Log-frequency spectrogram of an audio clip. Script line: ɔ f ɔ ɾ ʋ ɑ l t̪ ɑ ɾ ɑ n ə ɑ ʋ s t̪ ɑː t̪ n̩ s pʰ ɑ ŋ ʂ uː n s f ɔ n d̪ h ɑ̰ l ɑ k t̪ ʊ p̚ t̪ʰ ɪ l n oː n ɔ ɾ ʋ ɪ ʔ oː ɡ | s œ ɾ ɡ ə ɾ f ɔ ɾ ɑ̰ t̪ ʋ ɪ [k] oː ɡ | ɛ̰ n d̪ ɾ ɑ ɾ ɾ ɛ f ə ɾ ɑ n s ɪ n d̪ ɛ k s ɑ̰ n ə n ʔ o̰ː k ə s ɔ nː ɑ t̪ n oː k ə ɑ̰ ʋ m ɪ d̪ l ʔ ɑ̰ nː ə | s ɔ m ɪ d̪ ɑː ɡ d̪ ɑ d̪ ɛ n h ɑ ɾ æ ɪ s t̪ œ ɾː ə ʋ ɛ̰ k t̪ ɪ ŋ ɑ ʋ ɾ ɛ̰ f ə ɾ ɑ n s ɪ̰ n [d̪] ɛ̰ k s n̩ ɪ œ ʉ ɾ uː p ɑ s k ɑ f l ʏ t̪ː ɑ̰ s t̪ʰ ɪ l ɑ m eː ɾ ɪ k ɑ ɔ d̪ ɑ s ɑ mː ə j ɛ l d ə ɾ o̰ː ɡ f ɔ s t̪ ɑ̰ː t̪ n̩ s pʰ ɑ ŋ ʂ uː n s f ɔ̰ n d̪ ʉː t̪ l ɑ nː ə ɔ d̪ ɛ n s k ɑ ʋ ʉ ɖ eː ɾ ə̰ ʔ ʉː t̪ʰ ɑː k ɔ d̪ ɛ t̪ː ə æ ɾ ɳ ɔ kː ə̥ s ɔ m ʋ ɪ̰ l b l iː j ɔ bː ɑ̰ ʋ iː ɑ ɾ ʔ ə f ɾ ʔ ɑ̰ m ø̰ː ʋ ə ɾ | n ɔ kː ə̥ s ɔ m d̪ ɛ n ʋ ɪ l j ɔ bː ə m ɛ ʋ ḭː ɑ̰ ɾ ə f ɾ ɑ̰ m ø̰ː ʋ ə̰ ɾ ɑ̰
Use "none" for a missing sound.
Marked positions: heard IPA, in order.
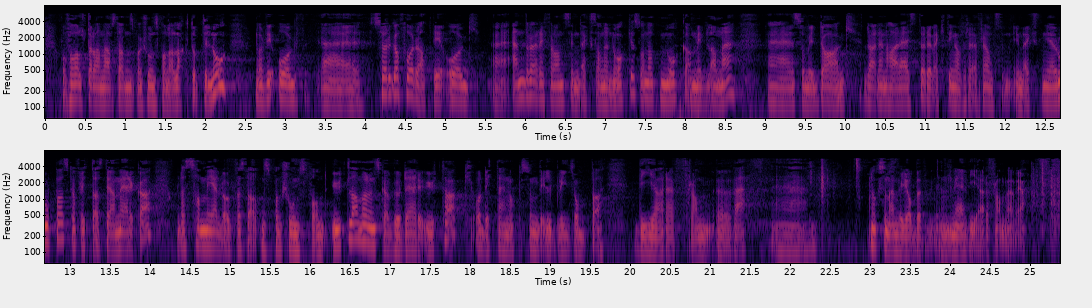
ʔ, d̪

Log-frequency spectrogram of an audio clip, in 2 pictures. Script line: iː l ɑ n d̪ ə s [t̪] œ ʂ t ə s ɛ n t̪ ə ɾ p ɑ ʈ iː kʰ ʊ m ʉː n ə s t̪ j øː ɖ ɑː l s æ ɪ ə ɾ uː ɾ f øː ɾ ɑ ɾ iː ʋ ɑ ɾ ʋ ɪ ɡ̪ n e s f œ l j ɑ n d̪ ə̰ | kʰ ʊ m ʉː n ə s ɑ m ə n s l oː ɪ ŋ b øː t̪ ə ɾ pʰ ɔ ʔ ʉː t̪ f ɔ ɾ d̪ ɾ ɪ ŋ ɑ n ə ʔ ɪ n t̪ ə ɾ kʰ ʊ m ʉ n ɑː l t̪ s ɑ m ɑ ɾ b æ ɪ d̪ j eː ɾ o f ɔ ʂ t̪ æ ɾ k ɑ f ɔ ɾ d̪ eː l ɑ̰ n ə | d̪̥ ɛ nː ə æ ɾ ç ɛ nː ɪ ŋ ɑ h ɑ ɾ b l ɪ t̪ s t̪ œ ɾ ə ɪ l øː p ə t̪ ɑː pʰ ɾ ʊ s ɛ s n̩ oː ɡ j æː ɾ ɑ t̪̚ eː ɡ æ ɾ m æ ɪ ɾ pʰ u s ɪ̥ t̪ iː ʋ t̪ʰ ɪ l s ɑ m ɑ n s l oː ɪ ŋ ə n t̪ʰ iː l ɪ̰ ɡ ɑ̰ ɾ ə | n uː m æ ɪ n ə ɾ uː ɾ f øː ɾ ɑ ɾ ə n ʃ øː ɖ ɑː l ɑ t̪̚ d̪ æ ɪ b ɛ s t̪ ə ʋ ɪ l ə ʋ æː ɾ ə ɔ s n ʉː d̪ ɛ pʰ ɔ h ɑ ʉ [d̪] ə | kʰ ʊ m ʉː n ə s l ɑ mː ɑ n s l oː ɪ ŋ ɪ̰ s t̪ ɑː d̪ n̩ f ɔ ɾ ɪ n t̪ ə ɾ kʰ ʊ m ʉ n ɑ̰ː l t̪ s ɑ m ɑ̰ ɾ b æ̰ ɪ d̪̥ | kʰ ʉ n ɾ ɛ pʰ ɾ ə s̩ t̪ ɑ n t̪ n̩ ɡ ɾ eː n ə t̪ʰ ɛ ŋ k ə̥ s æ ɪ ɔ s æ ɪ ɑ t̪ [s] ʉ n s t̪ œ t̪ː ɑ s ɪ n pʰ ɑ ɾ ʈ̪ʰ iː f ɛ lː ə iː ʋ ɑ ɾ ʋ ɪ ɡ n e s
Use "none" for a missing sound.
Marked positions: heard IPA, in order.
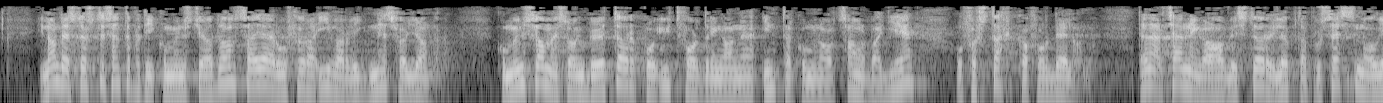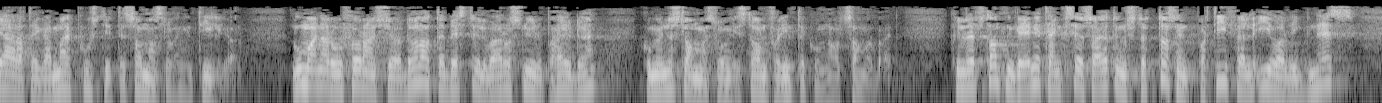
t̪, d̪, h

